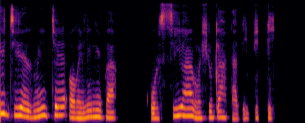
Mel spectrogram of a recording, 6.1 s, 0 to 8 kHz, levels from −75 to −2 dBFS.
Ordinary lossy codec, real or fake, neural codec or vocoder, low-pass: none; fake; codec, 16 kHz, 4 kbps, X-Codec, HuBERT features, trained on general audio; 7.2 kHz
